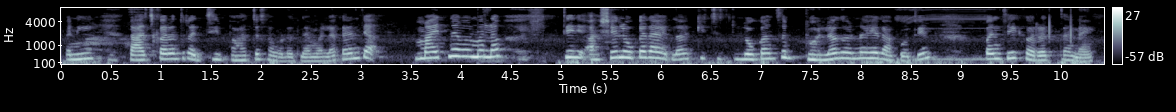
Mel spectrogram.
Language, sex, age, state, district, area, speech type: Marathi, female, 45-60, Maharashtra, Thane, urban, spontaneous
